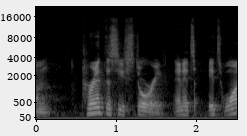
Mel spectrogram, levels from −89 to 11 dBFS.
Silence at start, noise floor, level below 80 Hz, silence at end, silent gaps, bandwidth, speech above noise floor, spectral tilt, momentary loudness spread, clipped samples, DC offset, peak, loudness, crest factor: 0 s; -60 dBFS; -78 dBFS; 0 s; none; 15.5 kHz; 20 dB; -4 dB/octave; 9 LU; under 0.1%; under 0.1%; -20 dBFS; -41 LUFS; 20 dB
